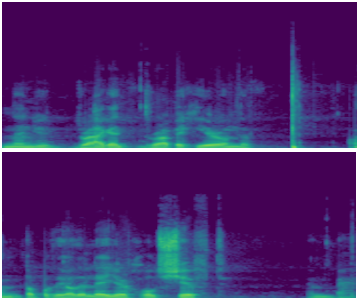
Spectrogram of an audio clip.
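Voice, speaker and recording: A man's very deep, low voice with a non-native accent, at a fairly slow pace with long, frequent pauses. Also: ordinary pitch variation. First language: not English. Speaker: design software tutorial maker. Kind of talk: screen-recorded tutorial. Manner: casual, animated; halting, with fillers.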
